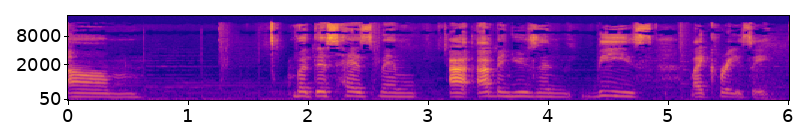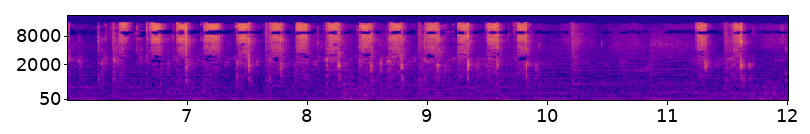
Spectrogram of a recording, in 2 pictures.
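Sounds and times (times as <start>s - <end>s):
spray bottle mist hisses: 6.3s - 10.1s, 11.2s - 12.0s.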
